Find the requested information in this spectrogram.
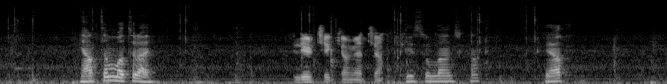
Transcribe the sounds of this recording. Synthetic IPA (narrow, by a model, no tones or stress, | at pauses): jap̚t̪ʰːɯmbat̪ʰɯɾaj | elʲiɾt͡ʃʰekʰːamjat̪t͡ʃanpʰisulˠd̪ant͡ʃʰɯ̥kʰan | fijat̪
